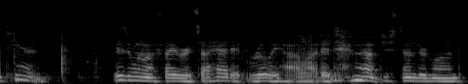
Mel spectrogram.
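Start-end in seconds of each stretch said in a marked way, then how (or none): none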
